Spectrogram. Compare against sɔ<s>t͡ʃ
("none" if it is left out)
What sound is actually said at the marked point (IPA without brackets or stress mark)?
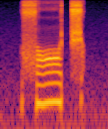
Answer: none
